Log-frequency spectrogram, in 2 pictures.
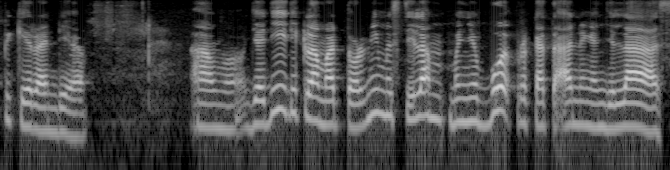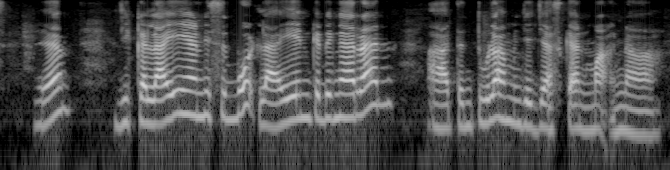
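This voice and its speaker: A Malaysian woman lectures informally as an instructor, at a slow, halting pace with many pauses. Her pitch is average for a woman. The recording is dry and a little dull. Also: a little mellow, no room sound. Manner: halting, with frequent pauses and checking tags. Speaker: poetry recitation instructor. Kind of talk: informal spoken lecture with examples.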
